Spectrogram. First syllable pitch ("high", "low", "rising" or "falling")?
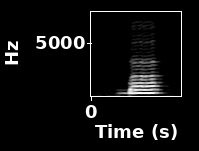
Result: high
